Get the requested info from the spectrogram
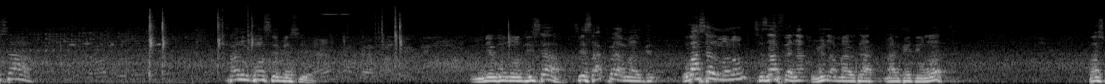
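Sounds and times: road traffic hum: 0.0 - 11.0
sharp clicks: 1.4 - 2.7, 3.7 - 4.2.

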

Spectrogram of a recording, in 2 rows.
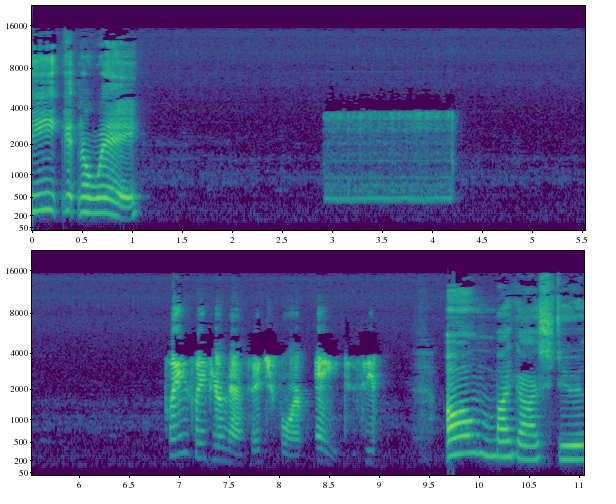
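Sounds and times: telephone ringback tone: 2.9 - 4.3.

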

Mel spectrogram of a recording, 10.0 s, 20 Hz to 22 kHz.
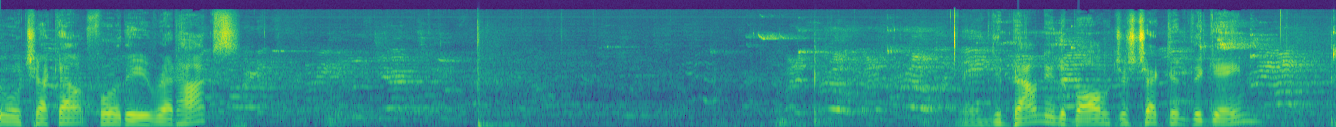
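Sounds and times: murmur of spectators: 0.0 - 10.0
basketball bouncing on wooden floor: 3.6 - 3.8.

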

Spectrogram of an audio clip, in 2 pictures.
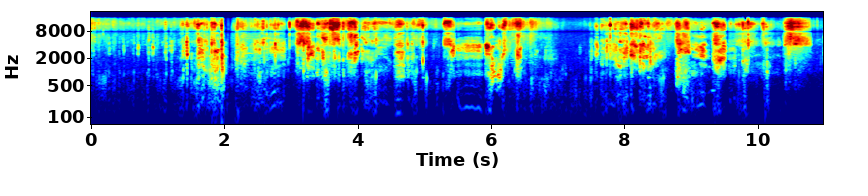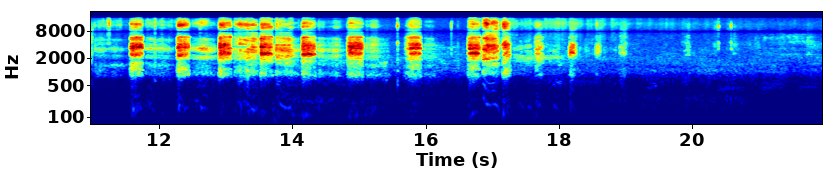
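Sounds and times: dog breathing hard: 0.0 - 20.2.

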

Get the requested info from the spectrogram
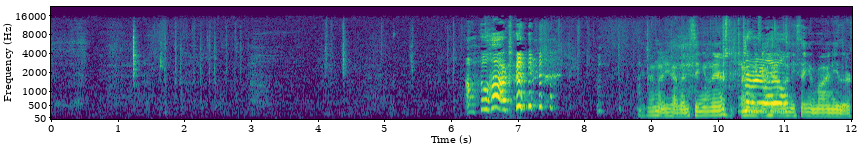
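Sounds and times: soft breaths: 0.0 - 5.3.

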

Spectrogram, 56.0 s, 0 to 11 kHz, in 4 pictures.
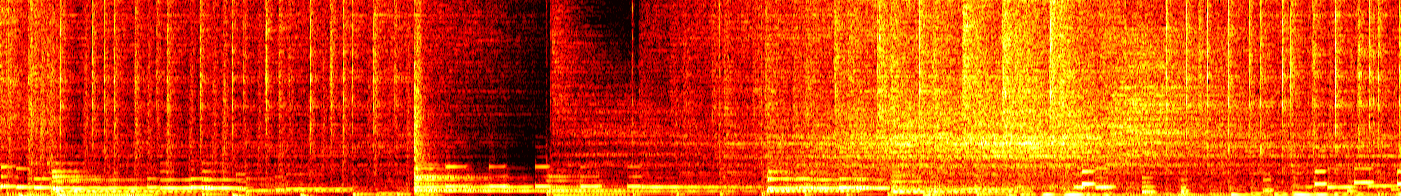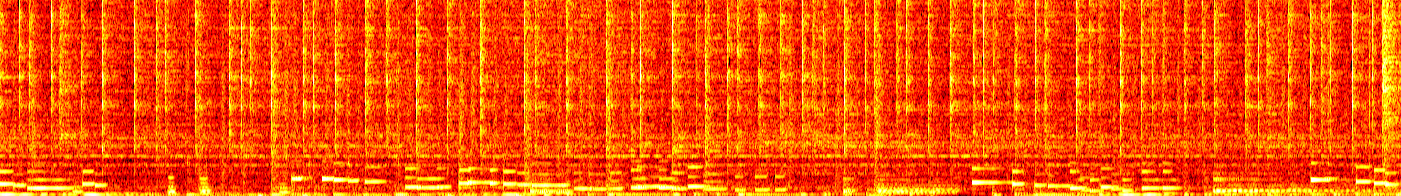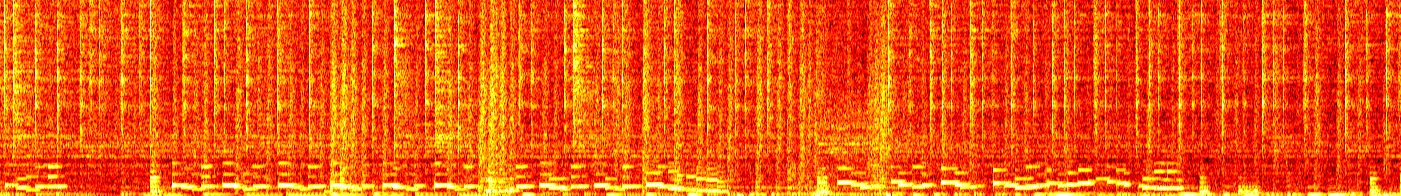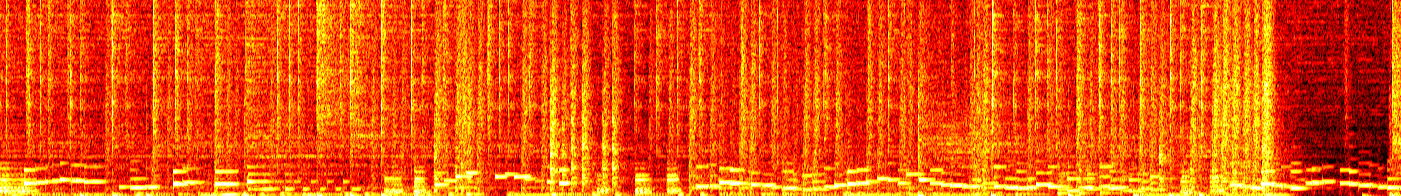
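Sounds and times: bass line: 0.0 - 56.0
drum kit with cymbals: 0.0 - 56.0
fast melodic lines: 0.0 - 56.0.

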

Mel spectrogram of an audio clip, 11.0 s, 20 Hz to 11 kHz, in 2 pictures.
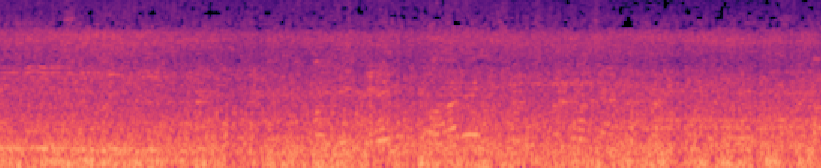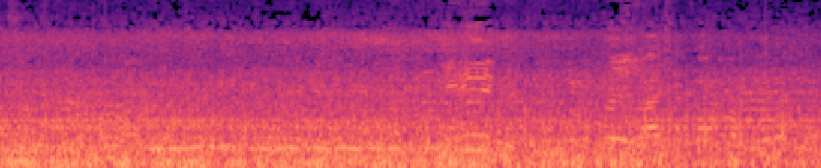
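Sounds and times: wind and road noise from car: 0.0 - 10.9.

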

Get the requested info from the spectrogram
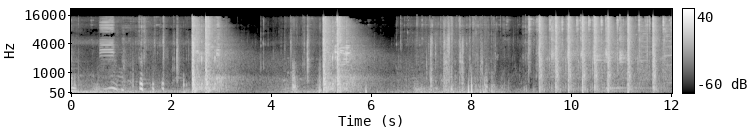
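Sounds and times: shotgun shots with echo: 2.4 - 3.5, 5.0 - 6.1.

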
